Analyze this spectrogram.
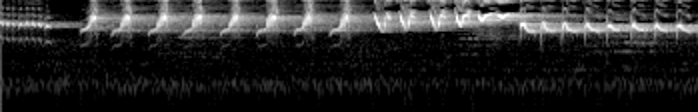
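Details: Pygmy cupwing singing loudly and persistently: rapid series of short, high, sharply rising chirps, about three per second, shifting partway into quicker buzzy notes and then a run of lower clipped chirps.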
